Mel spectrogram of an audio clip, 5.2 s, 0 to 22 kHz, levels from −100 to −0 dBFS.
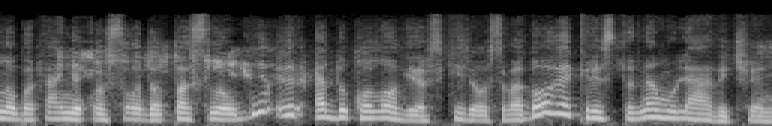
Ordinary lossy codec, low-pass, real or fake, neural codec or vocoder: MP3, 96 kbps; 14.4 kHz; fake; codec, 44.1 kHz, 2.6 kbps, DAC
